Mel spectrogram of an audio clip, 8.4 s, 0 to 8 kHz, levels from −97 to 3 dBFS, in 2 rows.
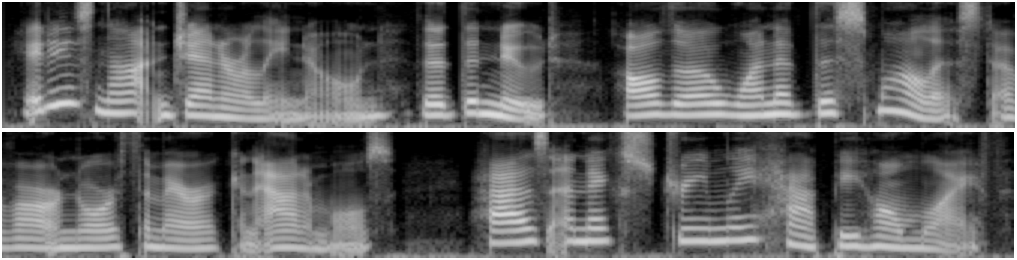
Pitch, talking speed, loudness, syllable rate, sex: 210 Hz, 170 wpm, -20 LUFS, 5.2 syllables/s, female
